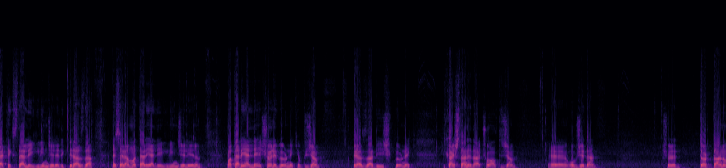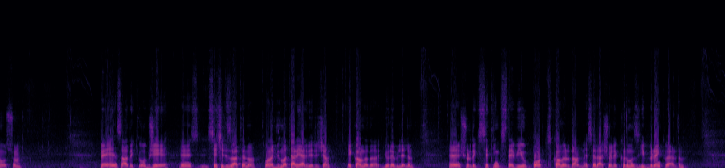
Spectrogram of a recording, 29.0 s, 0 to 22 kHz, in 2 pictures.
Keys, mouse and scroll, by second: 1.8-3.7 middle drag, 3.7 right click, 4.4-8.8 middle drag, 5.5-8.8 drag, 9.0 shift+d, 15.4 shift+d, 20.4-25.2 drag, 25.5-29.0 drag.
